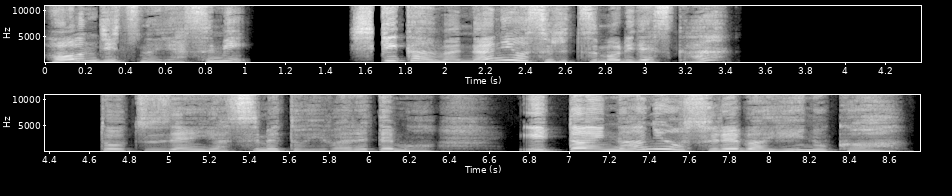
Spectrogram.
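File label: DIALOGUE, Japanese; CM901; 少女前线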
